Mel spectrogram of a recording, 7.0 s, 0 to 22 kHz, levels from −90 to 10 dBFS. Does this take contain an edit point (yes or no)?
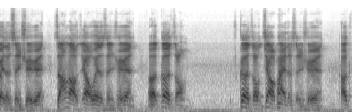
no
